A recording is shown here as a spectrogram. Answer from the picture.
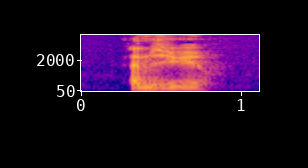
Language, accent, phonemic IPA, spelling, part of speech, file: French, France, /a m(ə).zyʁ/, à mesure, adverb, LL-Q150 (fra)-à mesure.wav
- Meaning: in proportion and at the same time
